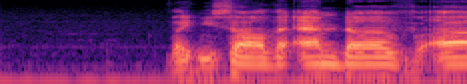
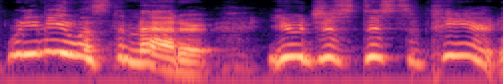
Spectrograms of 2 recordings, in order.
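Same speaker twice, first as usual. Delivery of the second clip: high-pitched incredulous outburst; hammed-up, squeaky-high protest; mock indignation; 5 dB louder than usual. Dan answering Drago who had vanished, high indignant disbelief.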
